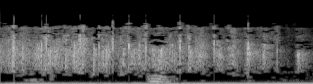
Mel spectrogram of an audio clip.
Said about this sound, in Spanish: Bueno, y vamos a aplaudir.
